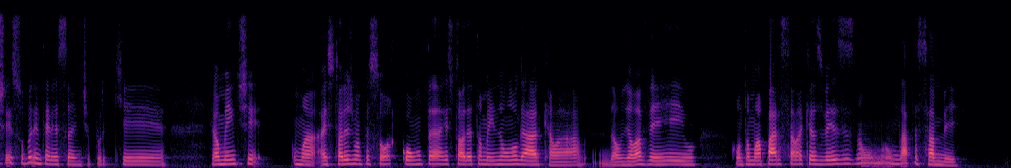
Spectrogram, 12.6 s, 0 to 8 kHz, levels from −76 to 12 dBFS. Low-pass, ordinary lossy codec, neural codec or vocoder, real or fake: 7.2 kHz; none; none; real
